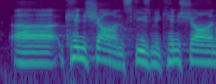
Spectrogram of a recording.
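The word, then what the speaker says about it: כִּבְשָׁן: And it's kinshan, kinshan is roughly the pronunciation.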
